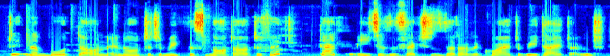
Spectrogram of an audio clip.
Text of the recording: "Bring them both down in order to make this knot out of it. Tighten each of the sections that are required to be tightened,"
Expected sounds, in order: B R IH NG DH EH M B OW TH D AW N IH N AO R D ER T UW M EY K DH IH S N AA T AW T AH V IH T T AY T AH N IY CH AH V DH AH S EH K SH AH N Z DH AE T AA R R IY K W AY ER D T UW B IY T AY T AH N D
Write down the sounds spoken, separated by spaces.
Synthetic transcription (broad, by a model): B R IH NG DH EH M B OW T D AW N IH N AO R D ER T UW M EY K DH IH S N AA T AW T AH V IH T T AY T AH N IY CH AH V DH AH S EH K SH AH N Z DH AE T AA R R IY K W AY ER D T UW B IY T AY T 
